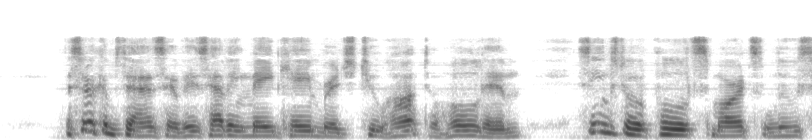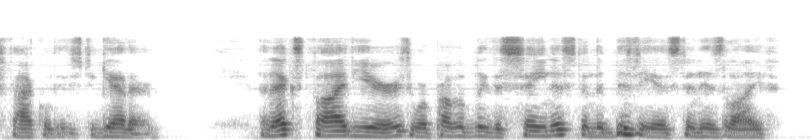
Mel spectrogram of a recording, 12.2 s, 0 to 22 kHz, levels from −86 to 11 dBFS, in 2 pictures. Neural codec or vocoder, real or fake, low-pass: none; real; 7.2 kHz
